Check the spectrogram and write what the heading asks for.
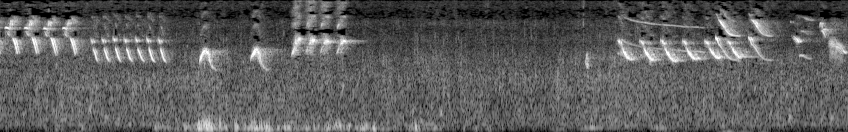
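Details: Chestnut-capped blackbirds in a noisy chorus, played to stir up singing birds: rapid runs of high, bright chirps repeated in bursts, a quiet gap in the middle, then more quick chirp series near the end.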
